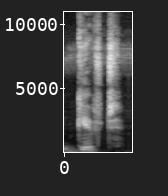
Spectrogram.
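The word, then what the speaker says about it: gift: गी एफ से आधा फ टी से टा गिफ्ट गिफ्ट मतलब होता है उपहार देखि जी आई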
